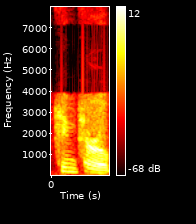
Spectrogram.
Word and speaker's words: Quintero: You're pronouncing it right. It's Quintero, but it's spelled Quintero.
